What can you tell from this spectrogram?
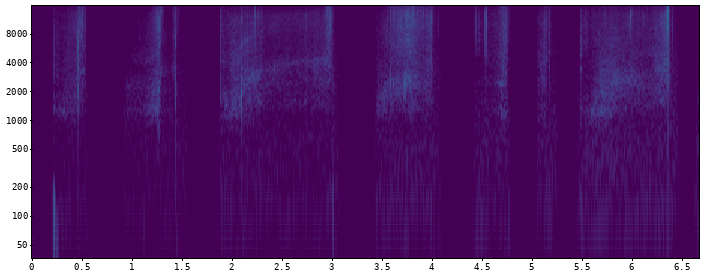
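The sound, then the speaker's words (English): Thin rice paper rustles and crinkles in a series of short, soft bursts separated by brief silences as a sheet is unfurled onto a workbench and smoothed flat for traditional Chinese painting with indigo ink. “unfurls a sheet of rice paper, watching as it floats into place on her workbench.”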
